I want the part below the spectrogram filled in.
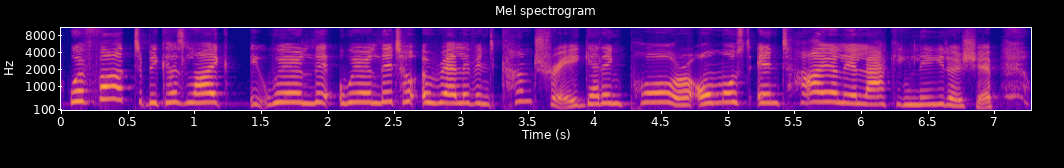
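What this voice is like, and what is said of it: Put-on British accent. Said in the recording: “I should do this in a British accent.”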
